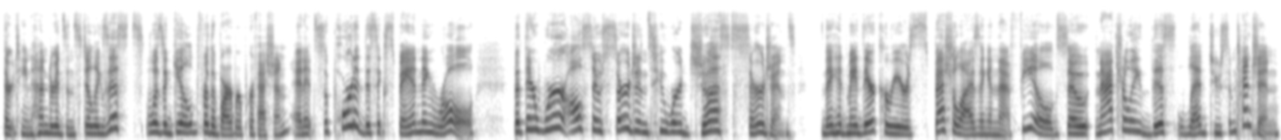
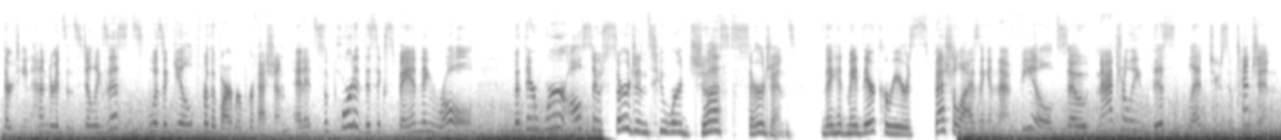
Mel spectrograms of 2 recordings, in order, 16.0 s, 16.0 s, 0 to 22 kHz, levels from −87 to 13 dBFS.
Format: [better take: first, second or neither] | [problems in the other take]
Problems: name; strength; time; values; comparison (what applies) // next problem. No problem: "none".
first | wind noise on the microphone; heavy; until 7.5 s and from 12 s on; 4 dB below the speech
